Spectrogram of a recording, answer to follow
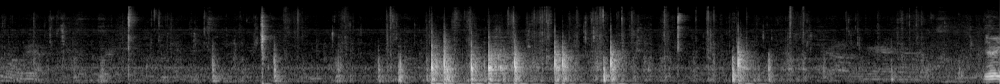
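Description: A hand pressing sticky marshmallow-coated rice cereal down into a glass baking dish: irregular crackles and soft knocks, thickest in a cluster about four to six seconds in.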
